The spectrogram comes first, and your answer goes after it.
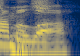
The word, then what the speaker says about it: Kamala: Kamala. Correct. Kamala, right? Kamala? Kamala. I think Kamala? it says Kamala. So KAHMAHLAH is how they have it broken down by syllables.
